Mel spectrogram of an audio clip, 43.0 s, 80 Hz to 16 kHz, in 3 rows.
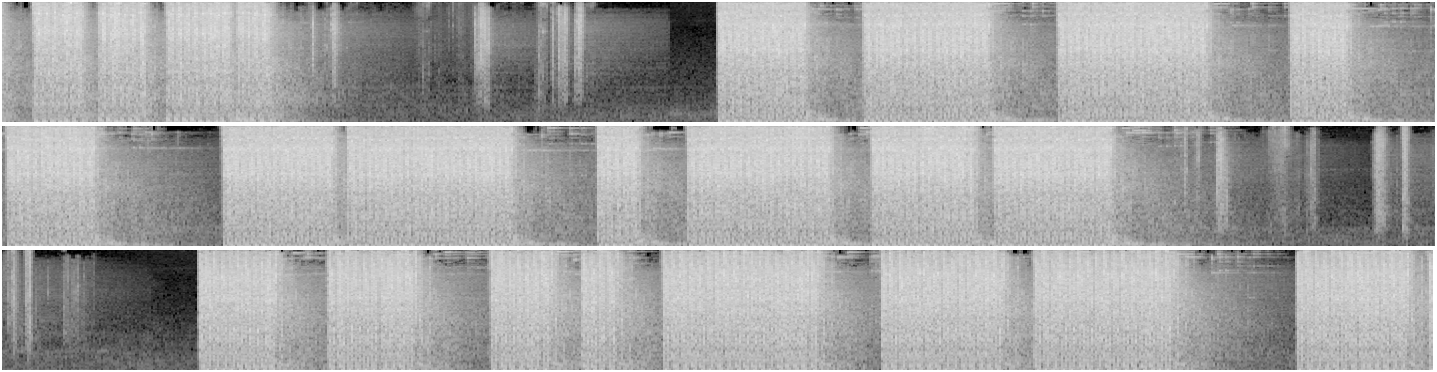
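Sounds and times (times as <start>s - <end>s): automatic gunfire bursts: 0.0s - 3.1s, 7.2s - 15.6s, 16.5s - 25.8s, 30.6s - 40.8s, 41.6s - 42.9s.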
